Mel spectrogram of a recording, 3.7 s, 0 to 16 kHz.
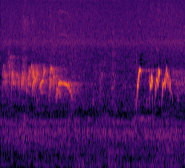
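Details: Red-whiskered Bulbul singing during trapping of wild birds in Kim Bôi, Hòa Bình, on a winter morning, 3 January 2018: a rolling, liquid warble, a quiet gap, then four quick clear whistled notes.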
